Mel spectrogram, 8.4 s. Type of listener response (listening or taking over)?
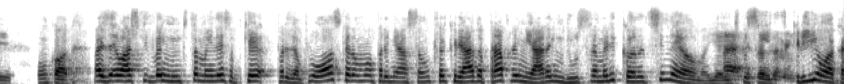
listening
